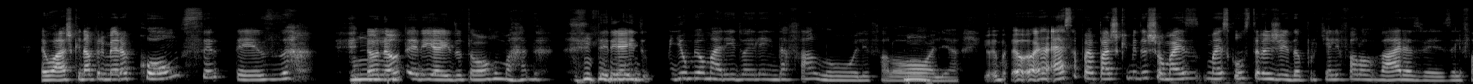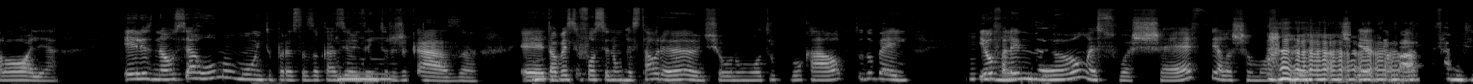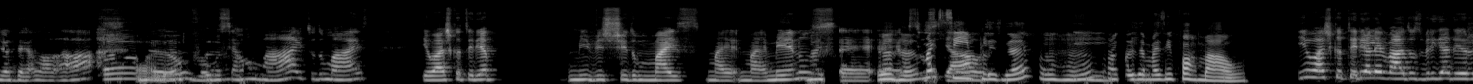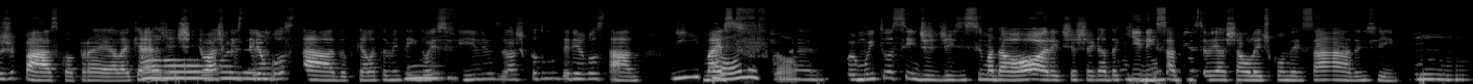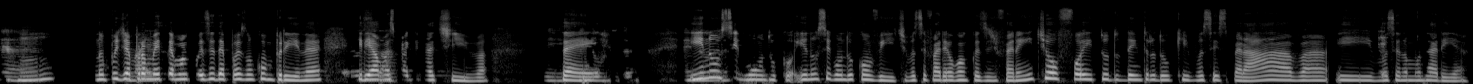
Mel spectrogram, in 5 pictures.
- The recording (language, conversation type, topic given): Portuguese, podcast, Alguma vez foi convidado para comer na casa de um estranho?
- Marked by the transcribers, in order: giggle; laugh; other background noise; drawn out: "Olha"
